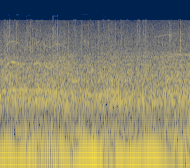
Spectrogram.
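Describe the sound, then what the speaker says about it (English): Arena crowd at the Target Center cheering during a Minnesota Timberwolves basketball game, a dense, steady roar of voices and applause with no single voice standing out. "the Target Center crowd getting into it"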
